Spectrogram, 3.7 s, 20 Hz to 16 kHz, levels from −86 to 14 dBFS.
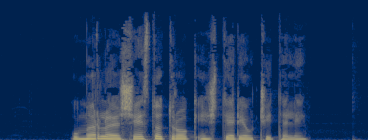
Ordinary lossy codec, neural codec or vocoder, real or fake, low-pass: MP3, 64 kbps; none; real; 14.4 kHz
